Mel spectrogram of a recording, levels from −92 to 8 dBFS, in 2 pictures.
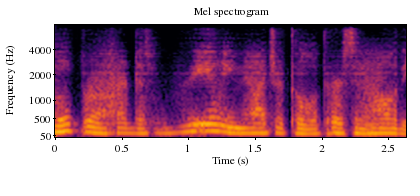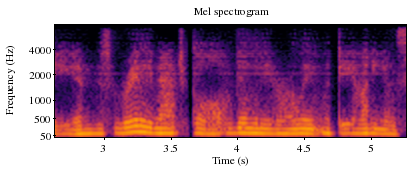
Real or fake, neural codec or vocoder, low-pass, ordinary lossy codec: fake; codec, 44.1 kHz, 0.9 kbps, DAC; 7.2 kHz; MP3, 48 kbps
